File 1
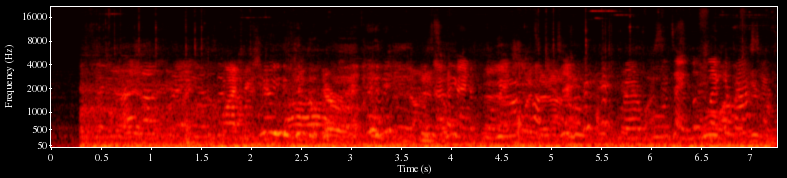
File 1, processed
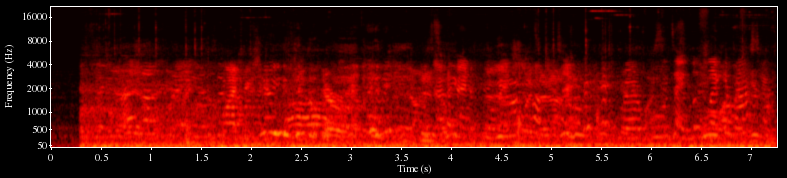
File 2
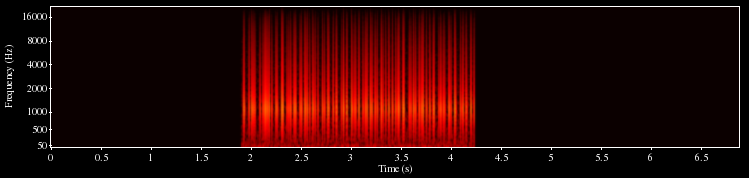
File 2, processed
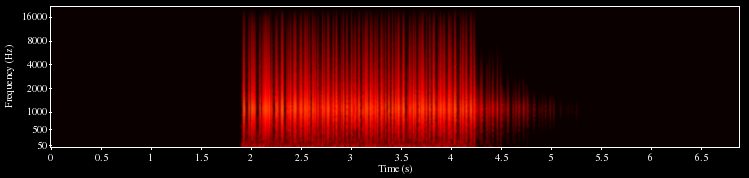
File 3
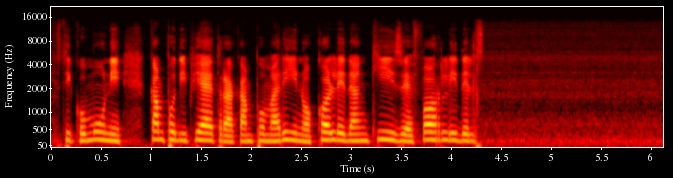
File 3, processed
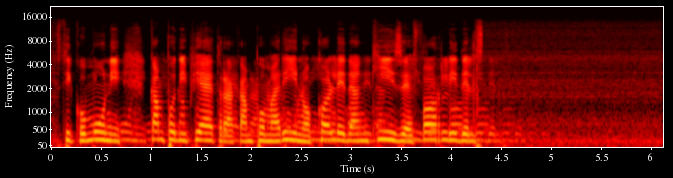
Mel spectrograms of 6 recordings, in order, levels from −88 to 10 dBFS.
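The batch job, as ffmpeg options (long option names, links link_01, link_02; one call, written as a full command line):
ffmpeg -i in.wav -filter_complex "[0:a]alimiter=limit=-15.5dB:level=0:latency=1:release=147,asplit=2[link_01][link_02];[link_02]adelay=264,lowpass=frequency=2300:poles=1,volume=-14dB,asplit=2[link_03][link_04];[link_04]adelay=264,lowpass=frequency=2300:poles=1,volume=0.38,asplit=2[link_05][link_06];[link_06]adelay=264,lowpass=frequency=2300:poles=1,volume=0.38,asplit=2[link_07][link_08];[link_08]adelay=264,lowpass=frequency=2300:poles=1,volume=0.38[link_09];[link_01][link_03][link_05][link_07][link_09]amix=inputs=5:normalize=0" out.wav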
